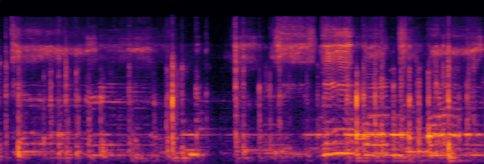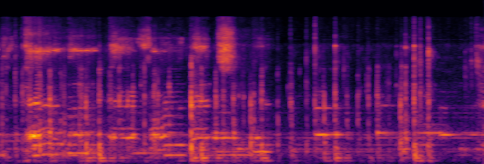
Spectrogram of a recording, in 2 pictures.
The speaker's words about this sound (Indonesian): gue habis bersihin keyboard. Jadi enak-enak lagi ininya dipakainya.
